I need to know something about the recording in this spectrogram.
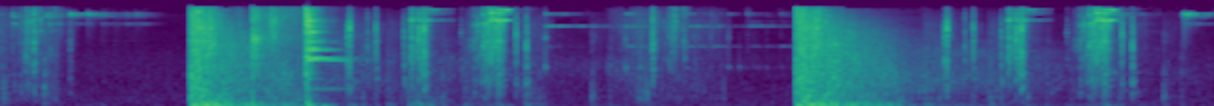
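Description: A rifle fires loud single shots that ring out and echo.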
